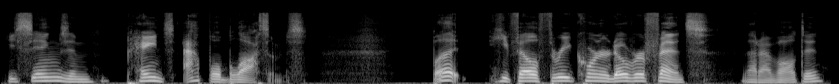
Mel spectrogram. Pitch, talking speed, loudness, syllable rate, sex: 135 Hz, 120 wpm, -20 LUFS, 3.9 syllables/s, male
